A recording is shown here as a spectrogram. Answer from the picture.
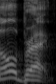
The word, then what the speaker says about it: Albrecht: Nolan Albrecht. What's up, man? Did I say that right? – Yeah, Albrecht.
